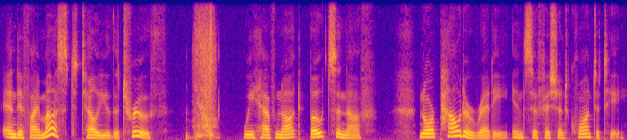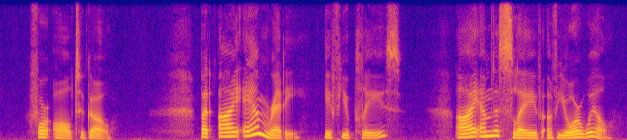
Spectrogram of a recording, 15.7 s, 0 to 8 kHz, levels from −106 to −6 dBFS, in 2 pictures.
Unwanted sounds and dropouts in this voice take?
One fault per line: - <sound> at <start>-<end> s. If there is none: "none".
- sniff at 2.3-2.8 s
